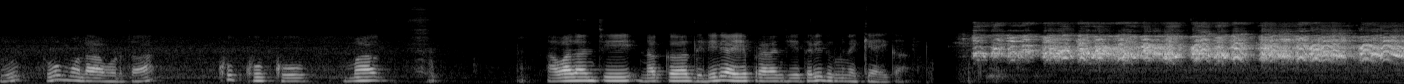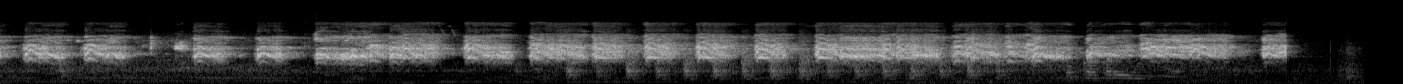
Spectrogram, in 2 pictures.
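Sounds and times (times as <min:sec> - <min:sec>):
crows cawing: 0:09.7 - 0:27.1.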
